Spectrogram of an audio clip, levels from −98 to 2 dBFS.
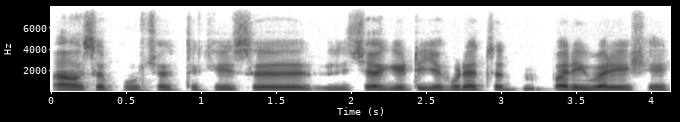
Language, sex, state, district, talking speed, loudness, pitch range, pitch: Konkani, male, Goa, North and South Goa, 160 wpm, -28 LUFS, 110-115 Hz, 110 Hz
